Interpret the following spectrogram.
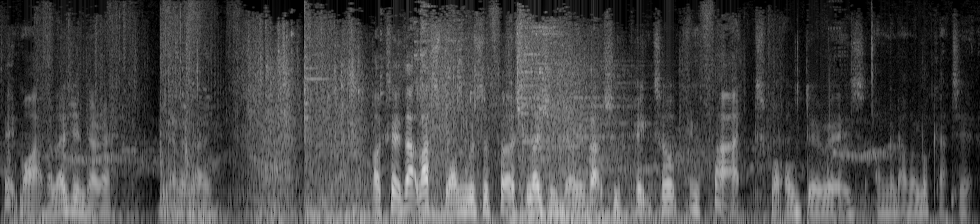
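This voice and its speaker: A man's voice: medium pitch, very animated, quick pace, gravelly, few pauses, noisy background. A man giving a loose, rambling gameplay walkthrough as he plays. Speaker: gaming channel host. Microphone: voice-over on gameplay capture. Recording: game music loud behind voice. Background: game music.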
